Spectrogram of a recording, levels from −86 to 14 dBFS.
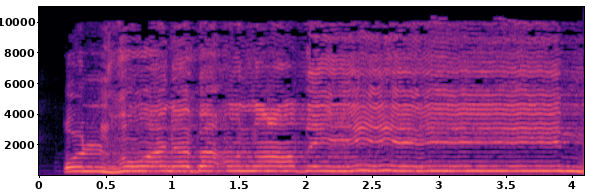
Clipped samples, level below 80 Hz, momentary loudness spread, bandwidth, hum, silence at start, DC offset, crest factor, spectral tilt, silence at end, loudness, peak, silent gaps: under 0.1%; -50 dBFS; 2 LU; 11 kHz; none; 0.2 s; under 0.1%; 12 dB; -2 dB/octave; 0 s; -16 LUFS; -6 dBFS; none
